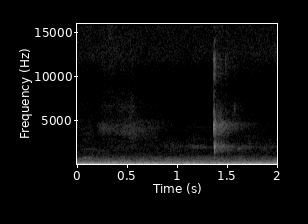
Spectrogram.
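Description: A single short, sharp click about a second and a half in, over a steady low room hum.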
